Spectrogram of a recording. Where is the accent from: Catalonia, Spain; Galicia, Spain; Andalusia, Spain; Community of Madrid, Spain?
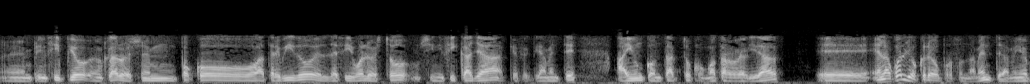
Galicia, Spain; Sí, sí, sí. Bueno, y por supuesto la tenemos en el pueblo, en muy cerca, en Portugal, ¿no?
